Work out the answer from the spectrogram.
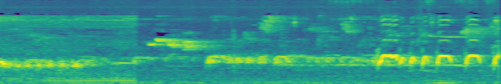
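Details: Zebra dove call used to get other doves to answer: a soft hum at first, then a run of rolling, slightly wavering coo notes growing louder toward the end.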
